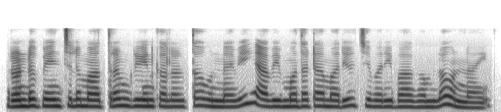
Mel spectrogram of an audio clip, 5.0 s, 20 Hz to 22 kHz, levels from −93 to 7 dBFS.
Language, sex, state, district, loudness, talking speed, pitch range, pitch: Telugu, female, Telangana, Mahabubabad, -15 LUFS, 155 wpm, 215-235 Hz, 225 Hz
